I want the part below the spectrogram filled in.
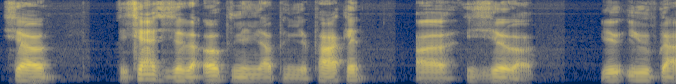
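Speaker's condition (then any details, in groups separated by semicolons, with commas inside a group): Mouth cancer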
